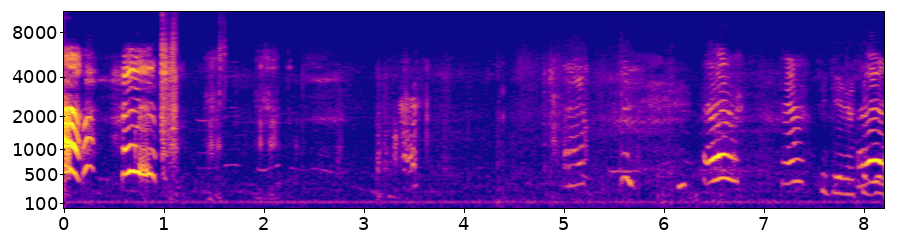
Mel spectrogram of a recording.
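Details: Baby fussing while being soothed to sleep and offered a feed: bursts of wavering infant crying and whimpering between pauses, with a steady low hum in the room.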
